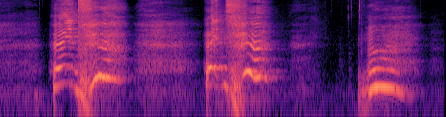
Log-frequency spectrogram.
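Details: Girl sneezing: two sharp sneezes, each with a quick inward breath before the burst, then a short vocal sound; sneeze.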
